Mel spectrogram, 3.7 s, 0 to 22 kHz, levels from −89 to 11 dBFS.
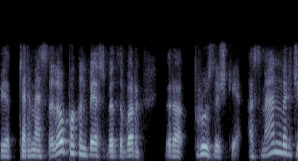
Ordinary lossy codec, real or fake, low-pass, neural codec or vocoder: Opus, 16 kbps; fake; 7.2 kHz; codec, 16 kHz, 0.5 kbps, X-Codec, WavLM features, trained on Multilingual LibriSpeech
